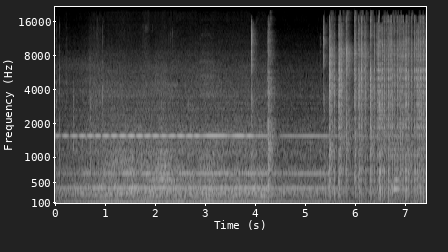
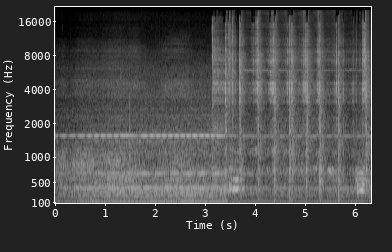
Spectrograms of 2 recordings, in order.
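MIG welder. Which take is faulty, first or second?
first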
